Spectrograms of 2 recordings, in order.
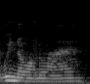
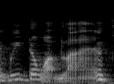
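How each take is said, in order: First: Said in the usual way. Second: Playful high repeat. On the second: Real, not acted.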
